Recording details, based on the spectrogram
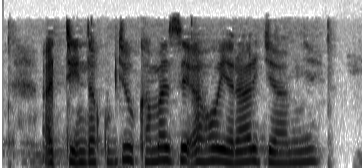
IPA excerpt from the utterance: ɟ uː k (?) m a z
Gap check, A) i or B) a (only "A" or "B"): B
